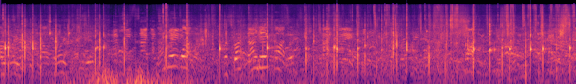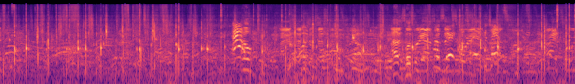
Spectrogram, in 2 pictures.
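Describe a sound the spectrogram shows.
Men and women chatter nearby and at a distance outdoors.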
